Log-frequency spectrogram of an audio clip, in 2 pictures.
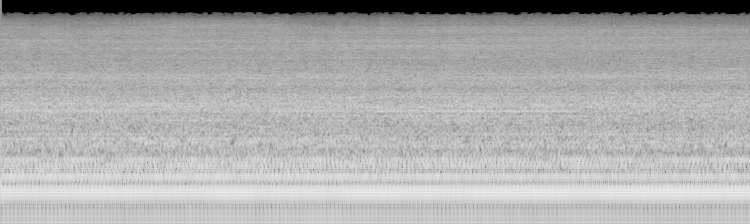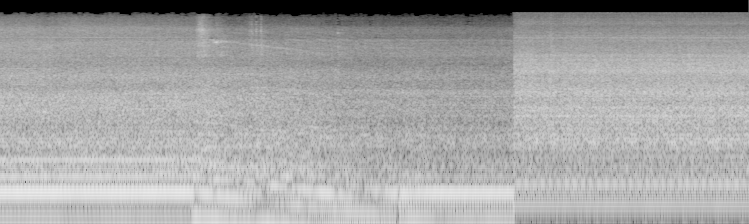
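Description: Wood-Mizer hydraulic sawmill's engine running steadily under power. About nine and a half seconds in its pitch shifts and wavers for a few seconds, then after a sudden change near the end it settles into a lower, steady hum.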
